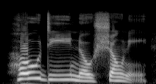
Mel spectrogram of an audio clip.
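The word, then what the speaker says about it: Haudenosaunee: And let's get the pronunciation right cuz it's important. It's Hodi Nooni.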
